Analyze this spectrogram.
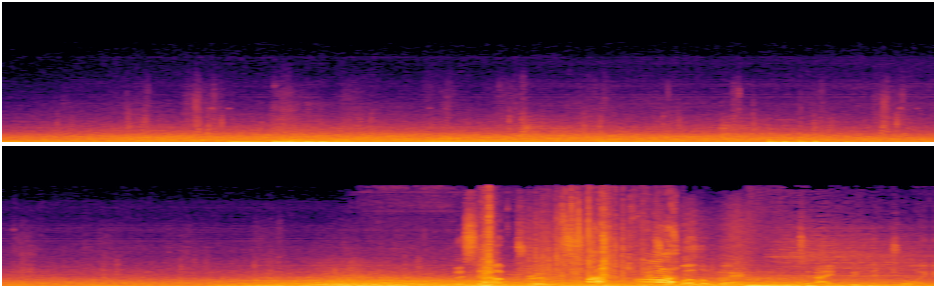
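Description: Footsteps pad softly on a hard floor.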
